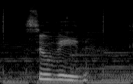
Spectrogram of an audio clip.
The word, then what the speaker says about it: sous vide: like the thickness of the lasagna it's like sous vide yeah sugar day is that how you pronounce it Brandon or Brandon yeah sous vide let's reaches the water Steven the water you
